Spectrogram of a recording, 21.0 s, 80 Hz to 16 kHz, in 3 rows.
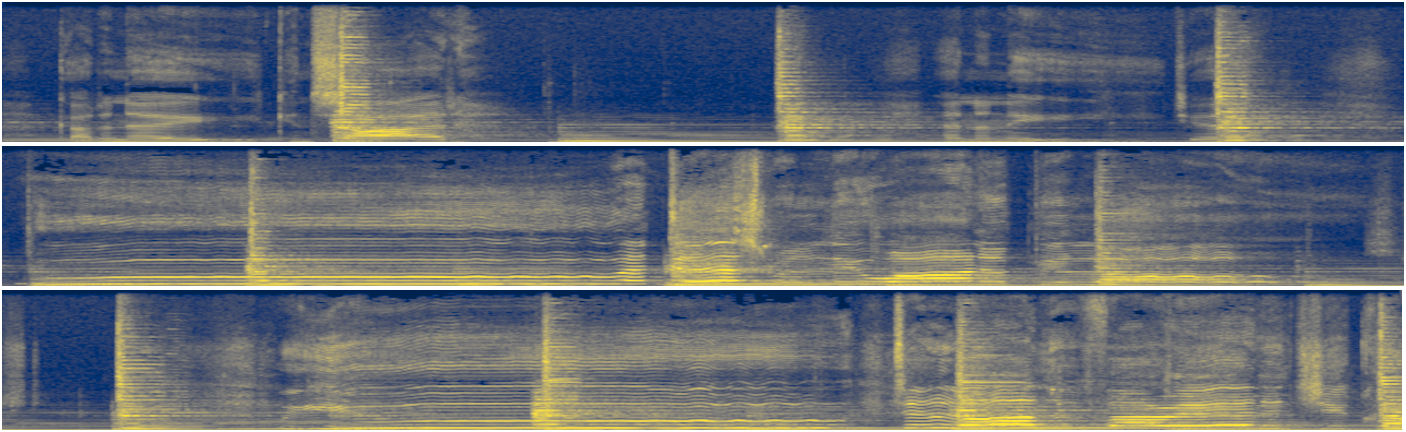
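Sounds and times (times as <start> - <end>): woman singing: 0.0 - 2.7, 4.6 - 14.3, 14.9 - 21.0
acoustic pop on guitars and keyboard: 0.0 - 21.0.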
